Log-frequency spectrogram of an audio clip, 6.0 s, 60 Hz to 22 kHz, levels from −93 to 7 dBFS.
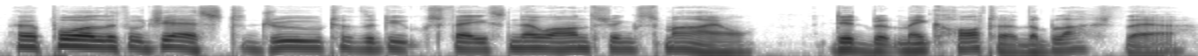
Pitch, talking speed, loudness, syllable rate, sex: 130 Hz, 190 wpm, -20 LUFS, 4.8 syllables/s, male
